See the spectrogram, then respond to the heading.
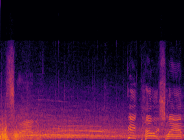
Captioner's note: crowd cheering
